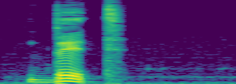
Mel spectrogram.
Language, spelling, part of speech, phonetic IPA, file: Polish, byt, noun, [bɨt], Pl-byt.ogg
